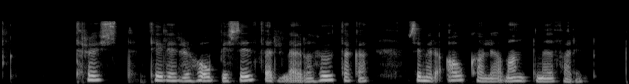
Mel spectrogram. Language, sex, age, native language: Icelandic, female, 60-69, Icelandic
